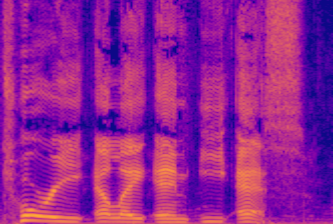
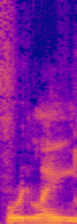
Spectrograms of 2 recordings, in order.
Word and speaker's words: Tory Lanez: Tory Lanez. – Oh, Tory Lanez. – Tory Lanez.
